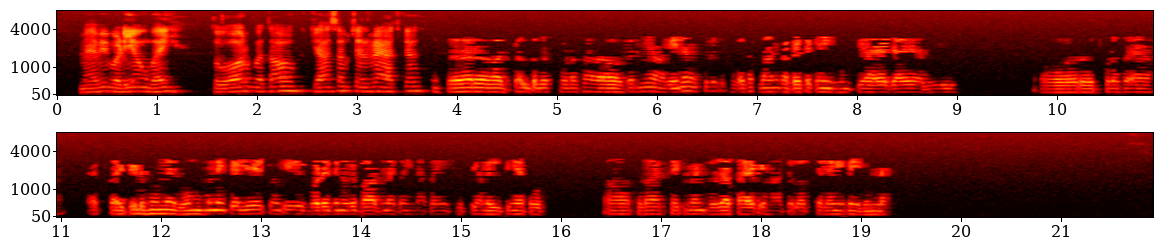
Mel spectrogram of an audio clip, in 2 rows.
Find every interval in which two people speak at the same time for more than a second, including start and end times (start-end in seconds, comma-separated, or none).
none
